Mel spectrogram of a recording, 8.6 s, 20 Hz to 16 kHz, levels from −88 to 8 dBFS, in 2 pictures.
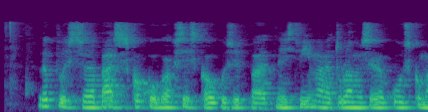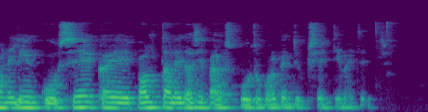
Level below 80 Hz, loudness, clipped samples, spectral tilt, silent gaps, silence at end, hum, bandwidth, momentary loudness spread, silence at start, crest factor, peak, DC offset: -62 dBFS; -20 LUFS; under 0.1%; -7.5 dB/octave; none; 0.6 s; none; 7.6 kHz; 10 LU; 0.4 s; 14 dB; -6 dBFS; under 0.1%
